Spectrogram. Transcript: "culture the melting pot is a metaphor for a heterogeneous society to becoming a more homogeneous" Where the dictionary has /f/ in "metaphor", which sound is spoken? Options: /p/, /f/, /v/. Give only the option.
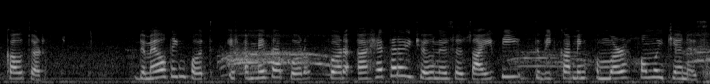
/p/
